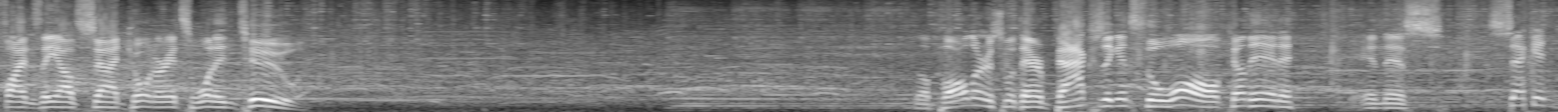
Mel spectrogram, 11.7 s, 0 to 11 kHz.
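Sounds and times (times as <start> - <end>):
speech: 0.0 - 2.4, 6.9 - 11.6
large baseball stadium crowd roaring and cheering: 0.0 - 11.6.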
